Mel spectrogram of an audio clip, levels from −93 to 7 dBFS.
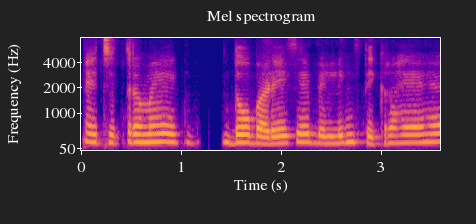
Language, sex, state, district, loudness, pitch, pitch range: Hindi, female, Telangana, Hyderabad, -16 LUFS, 210 Hz, 195-220 Hz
